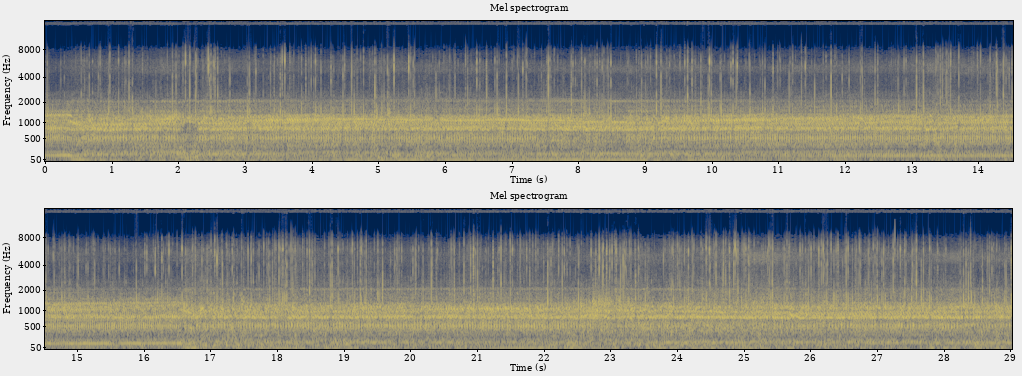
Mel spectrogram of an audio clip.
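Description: Motorcycle engine running steadily as the bike rides through heavy rain on a flooded road, with many fine ticks of raindrops and spray throughout.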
